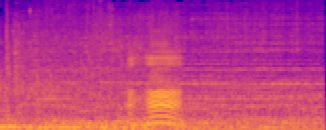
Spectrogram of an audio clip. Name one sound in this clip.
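A game plays a short musical chime.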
